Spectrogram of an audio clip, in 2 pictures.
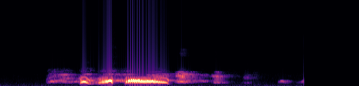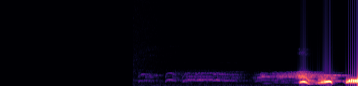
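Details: Spotted dove decoy with a 'thổ sấm' voice giving a calling coo: one low rolling phrase overlapped by fainter higher notes, then quiet, then the start of another phrase.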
